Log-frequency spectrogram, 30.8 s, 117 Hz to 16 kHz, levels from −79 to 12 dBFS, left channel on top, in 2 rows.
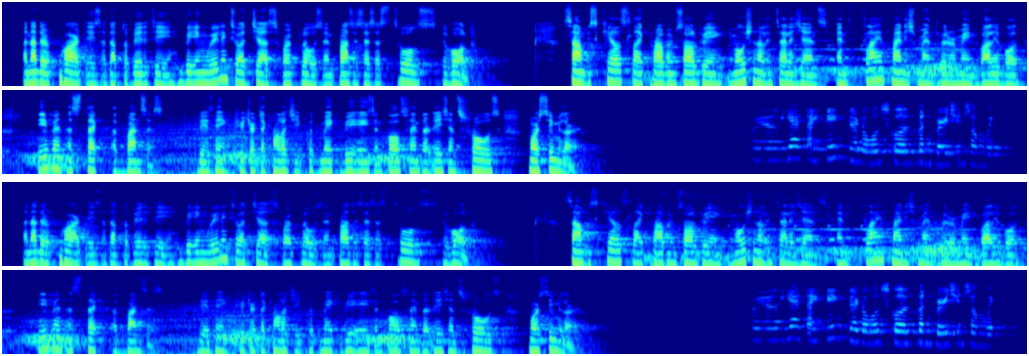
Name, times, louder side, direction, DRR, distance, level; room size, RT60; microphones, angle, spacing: voice 1, 0.3-7.0 8.0-15.6 15.9-17.8 18.3-24.0, left 4 dB, 75° left, 13 dB, 0.8 m, -37 dB
sound 1, 8.9-23.1, left 2 dB, 25° left, 0.6 m, -53 dB
sound 2, 9.4-15.7, right 2 dB, 80° right, 2.1 m, -52 dB
sound 3, 13.5-17.6 18.3-22.3, right 1 dB, 5° left, 2.4 m, -47 dB
voice 2, 26.6-30.2, right 1 dB, 15° right, 1 dB, 2.1 m, -50 dB
21.0 x 18.0 x 7.3 m, 1.1 s
head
